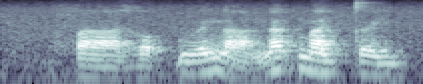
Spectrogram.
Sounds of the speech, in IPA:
f aː˨˩ ɣ ɔ˨˩ p̚ ɗ u˨˦ ə̯ n aː˧˩ n a˦˥ t̚ m a˧ j t̪ ə˧ j

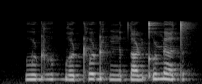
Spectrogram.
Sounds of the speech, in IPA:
u ɖʱ o ɡ͡b o ɖ ʈʰ o ɖ | ŋ ɐ t ɾ ɒ ɳ kʼ u ɳ ɾ ɐ t

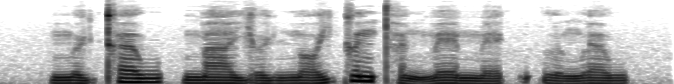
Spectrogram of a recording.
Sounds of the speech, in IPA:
m ɵ˨˧ ɥ kʰ ɐ˥ w | m aː˨ j ɵ˨ ɥ n̪ ɔː˨˥ j k ɵ˥ n t̪ʰ ɐ˨˩ n m ɛː˨ m ɛː˨˥ k̚ ɐ˧ t̚ l ʊ˨˧ ŋ l ɐ˧ w

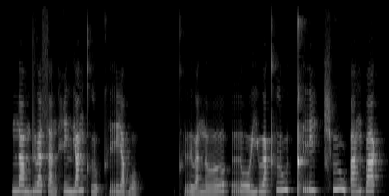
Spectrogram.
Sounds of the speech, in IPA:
n a˧ m d ɯ˧ a̯ s a˩˦ n h i˧ n j a˥˩ ŋ kʰ l u˨˩ ʔ kʰ r i˧ a̯ b o˨˩ k̚ | kʰ r ɯ˩˦ a̯ n ɤː˦˥ | r oː˧ j ɯ˧ a̯ kʰ l uː˥˩ t̚ kʰ r i˥˩ ʔ t͡ɕʰ ɯː˥˩ w ʔ a˦˥ ŋ p a˥˩ k̚

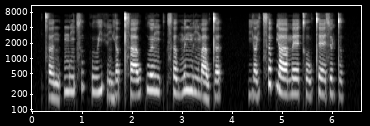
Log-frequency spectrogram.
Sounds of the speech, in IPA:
t̪ʰ ɐ˨˩ n | m ʊ˧ ŋ t͡sʰ ʊ˥ k̚ h uː˨˧ j h ɪ˨˩ ŋ j ɐ˨˥ p̚ t͡sʰ aː˨˧ w kʷ œː˧ ŋ ʊ˨ k̚ t͡sʰ ɐ˨ w m ɵ˧ n m ɪ˨ ŋ m aː˨˩ w t̪ ɐ˨˥ t̚ | j ɐ˨˥ j t͡sʰ ɐ˥ p̚ j aː˨ m ɛː˨ kʰ o˨˥ w t̪ʰ ɛː˨ s ɵ˨ ɥ t̪ ʊ˨ k̚

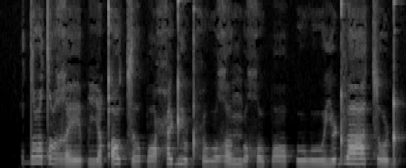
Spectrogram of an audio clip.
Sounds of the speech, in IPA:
dˤ ɛ˥ w tˤ i˩ ʁ eː˩ p iː˩ qʼ o˥ w t͡s ɤ˩ p ɔ˩ ħ i˥ ɖ j u˩ ɖ ħ uː˩ ʁ ɤ˥ ŋ u˩ χ u˩ p ɔ˥ | u˩ w uː˩ j ɯ˥ ɖ v aː˥ t͡s o˥ ɖ

